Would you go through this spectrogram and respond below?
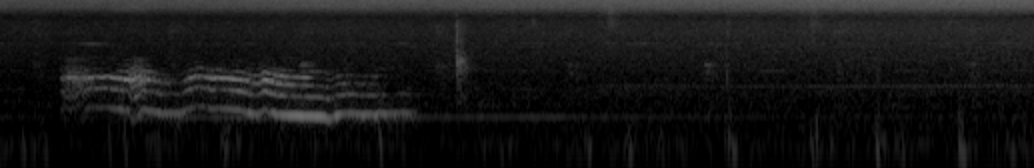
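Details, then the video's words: Yorkshire Terrier pet dog making a strange sound indoors: one drawn-out, wavering, nasal whine lasting about two and a half seconds that dips and rises in pitch, followed by quiet room hum. "이상한 소리를 내는 요크셔테리어"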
